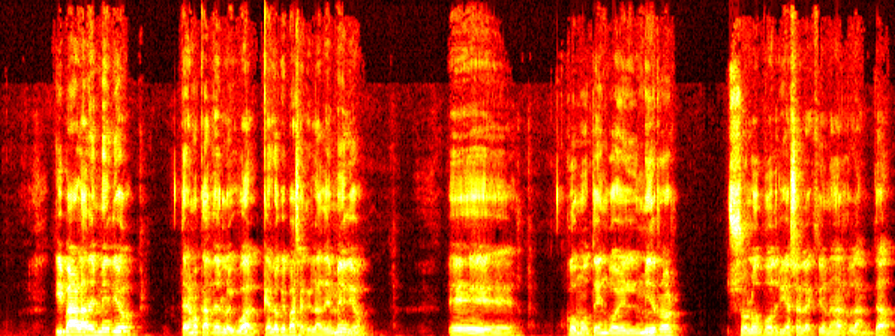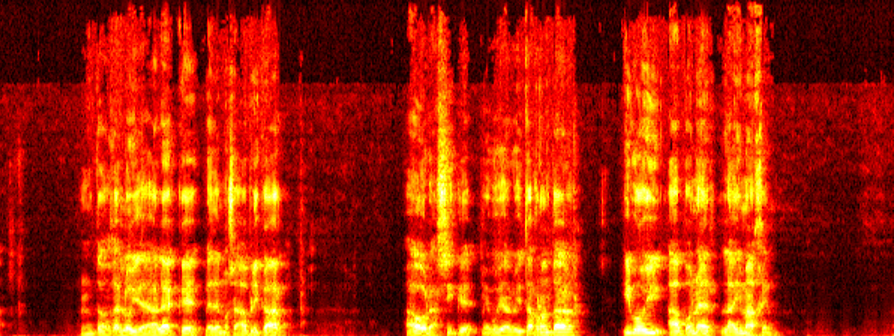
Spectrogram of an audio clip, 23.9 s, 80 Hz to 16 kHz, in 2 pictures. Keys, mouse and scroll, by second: 4.7 Tab, 7.5 click, 9.8 Tab, 10.9 right click, 11.7 l, 13.3 Tab, 14.6-18.7 drag, 15.4 Tab, 18.0 alt+q, 18.7-22.3 ctrl+shift+middle drag, 22.3 click.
